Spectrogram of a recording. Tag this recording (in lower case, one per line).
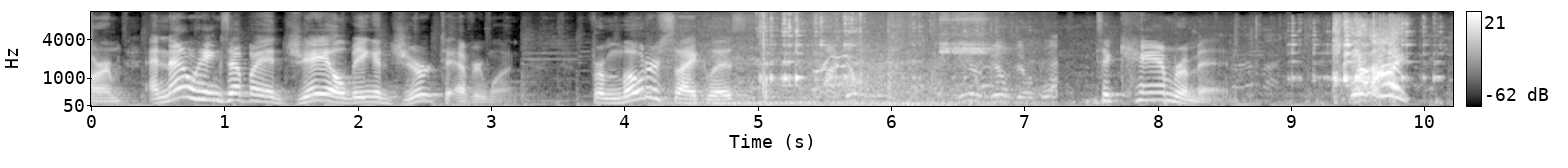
music
speech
